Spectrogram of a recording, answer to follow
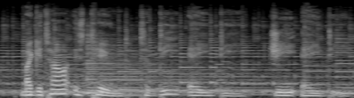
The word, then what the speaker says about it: DADGAD: My guitar is tuned to D A D G A D, pronounced 'dadgad'.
